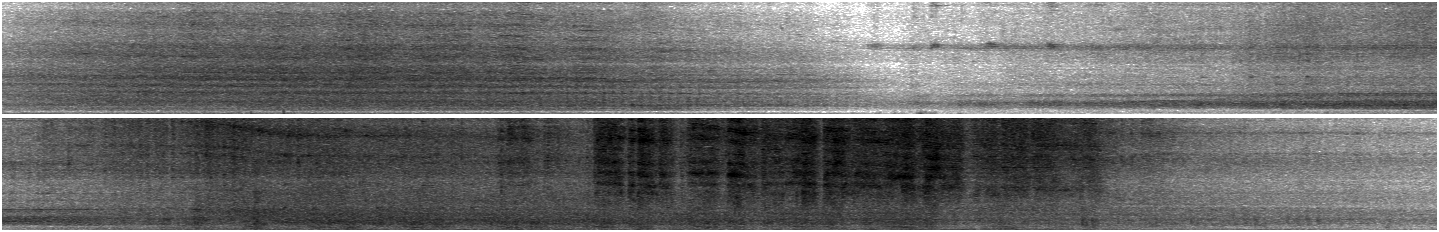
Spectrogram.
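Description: A train running past in the distance, then a Voyager diesel multiple unit coming up the line and passing close by. It grows loud, with a fast clatter of wheels over the rail joints as it goes past, then fades away.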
